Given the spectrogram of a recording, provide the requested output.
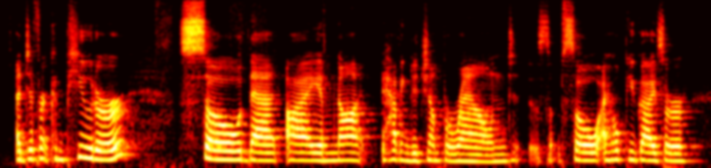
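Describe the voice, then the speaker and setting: This woman's voice sits fairly low in pitch. She speaks at a fairly slow pace with fairly even intonation. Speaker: watercolor artist and instructor. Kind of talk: live stream painting demo chat. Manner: halting.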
